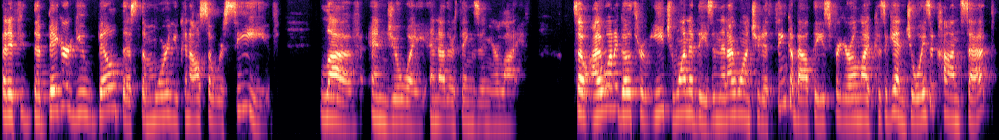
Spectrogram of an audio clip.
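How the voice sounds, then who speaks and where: Woman telling an earnest story, slightly muffled. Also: medium pitch. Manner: earnest storytelling, acts out quoted lines with shifts in tone. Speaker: speaker at a virtual retreat. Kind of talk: motivational talk. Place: home office. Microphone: video call mic.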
